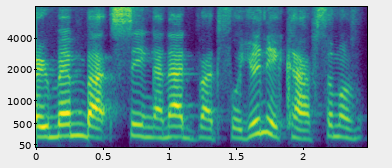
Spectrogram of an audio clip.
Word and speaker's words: UNICAF: seeing an advert for UNICAF. Some of it's sometimes we pronounce it as UNISAP and I'm like, "Okay, let me check these guys out."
